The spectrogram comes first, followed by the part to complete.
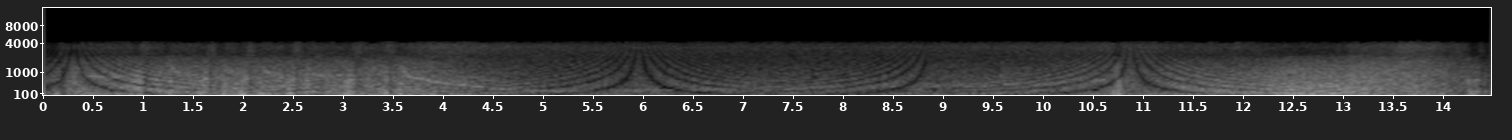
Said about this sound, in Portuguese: Os sons que você ouve foram emitidos por um buraco negro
